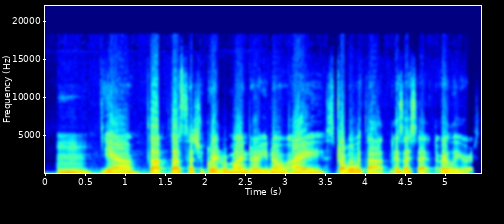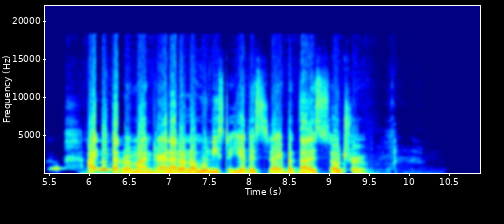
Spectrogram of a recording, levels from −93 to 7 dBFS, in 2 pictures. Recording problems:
distortion; slight; 5% of the sound clipped

